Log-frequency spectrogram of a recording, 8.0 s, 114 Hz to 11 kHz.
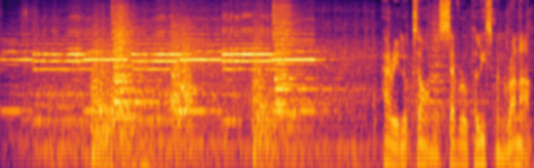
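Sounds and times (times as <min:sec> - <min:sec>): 
police car siren wailing: 0:00.0 - 0:05.6
police car screeching to a halt: 0:00.0 - 0:08.0
speech: 0:05.8 - 0:08.0.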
